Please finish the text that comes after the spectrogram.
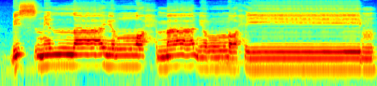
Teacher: Membunyikan huruf ro, jangan terlalu banyak getaran. · Seperti Bismillahirrahmanirrahim itu nggak pas, nggak tepat, dan itu salah. Maka harus di sini membunyikan huruf ro-nya dengan tafkhim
